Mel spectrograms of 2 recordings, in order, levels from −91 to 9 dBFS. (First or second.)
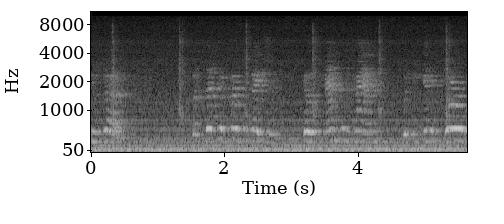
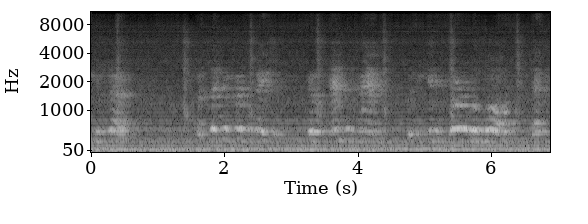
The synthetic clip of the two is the second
